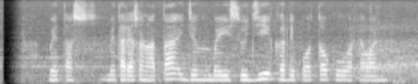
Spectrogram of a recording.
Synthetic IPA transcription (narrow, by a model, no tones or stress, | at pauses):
bɛt̪aɾiasɔnat̪ad͡ʒɨŋbaisud͡ʒikɨrdipɔt̪ɔkuwart̪awan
